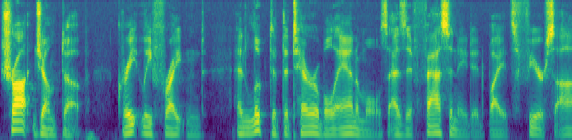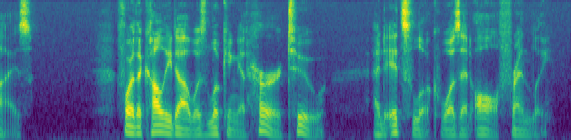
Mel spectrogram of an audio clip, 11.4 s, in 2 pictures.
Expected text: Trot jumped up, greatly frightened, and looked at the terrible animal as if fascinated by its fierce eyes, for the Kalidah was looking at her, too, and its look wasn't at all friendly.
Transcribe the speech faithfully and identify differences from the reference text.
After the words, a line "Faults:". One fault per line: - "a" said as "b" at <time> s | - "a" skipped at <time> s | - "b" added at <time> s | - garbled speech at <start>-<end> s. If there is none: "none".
Trot jumped up, greatly frightened, and looked at the terrible animals as if fascinated by its fierce eyes, for the Kalidah was looking at her, too, and its look was at all friendly.
Faults:
- "animal" said as "animals" at 3.4 s
- "wasn't" said as "was" at 10.1 s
